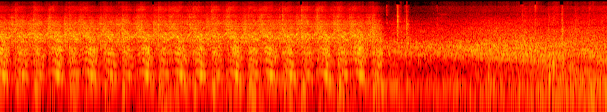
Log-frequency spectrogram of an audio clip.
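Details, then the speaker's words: Mercedes Sprinter diesel, cranked after clearing a returning crankshaft position sensor code: steady starter churn about three beats a second for nearly four seconds, never catching; owner suspects mass air flow sensor. "it has to do with a mass air flow sensor and I haven't had this problem in the long time but usually either the vehicle will not start or it will start up and quit"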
